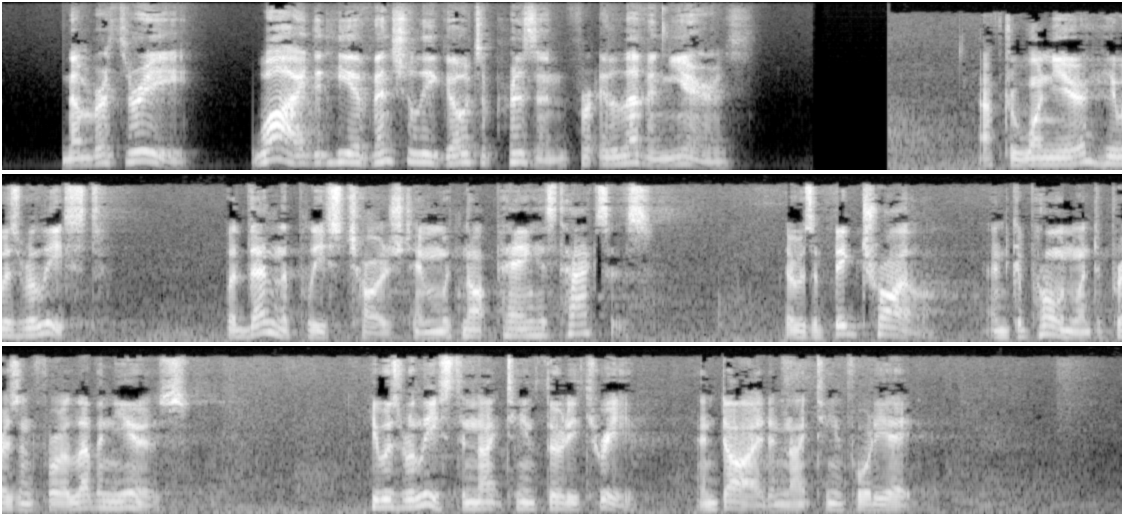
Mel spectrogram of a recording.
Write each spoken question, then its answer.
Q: why did he eventually go to prison for 11 years?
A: The answer is for not paying his taxes.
